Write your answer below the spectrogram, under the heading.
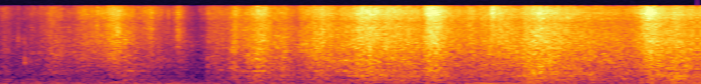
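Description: Large microfiber towel rustling as it is unrolled and shaken out, getting louder after about two seconds as the fabric is flapped open.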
